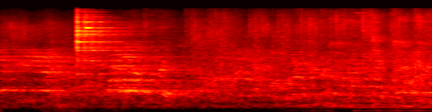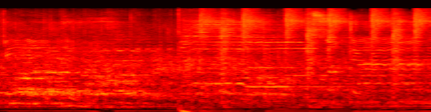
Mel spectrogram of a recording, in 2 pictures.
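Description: Ring bell struck once about a second in, ringing briefly over crowd noise, marking the end of the round. A music track with a heavy bass beat fades in about halfway and grows louder.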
